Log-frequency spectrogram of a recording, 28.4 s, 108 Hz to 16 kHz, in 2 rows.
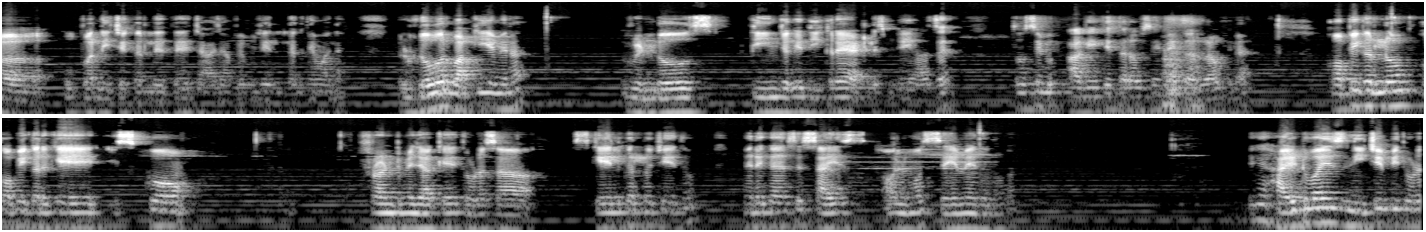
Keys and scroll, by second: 17.6 f.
